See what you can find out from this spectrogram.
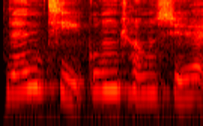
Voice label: "ren2 ti3 gong1 cheng2 xue3", Chinese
